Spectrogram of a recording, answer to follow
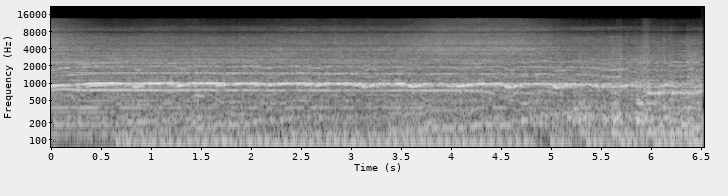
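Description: Rock band playing live, loud, with one high note held for about five seconds over the band, wavering slightly and dropping in pitch near the end.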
